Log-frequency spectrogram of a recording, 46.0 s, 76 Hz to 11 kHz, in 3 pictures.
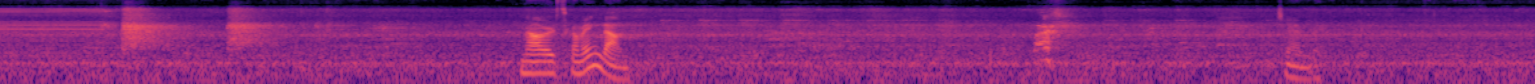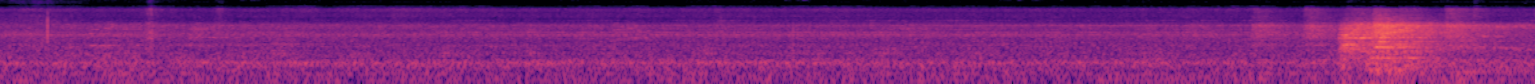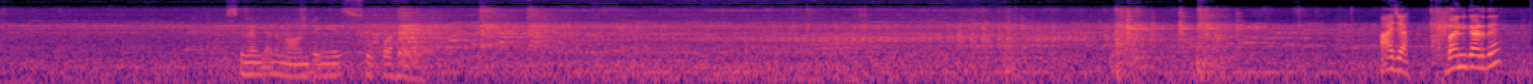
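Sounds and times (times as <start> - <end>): scissor lift hum: 0.0 - 46.0
hydraulic rushing burst: 26.4 - 45.0.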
